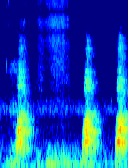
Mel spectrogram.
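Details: Pet dog barking indoors during a podcast recording: three short, loud, harsh barks spaced about a second apart, with low room hum between them.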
